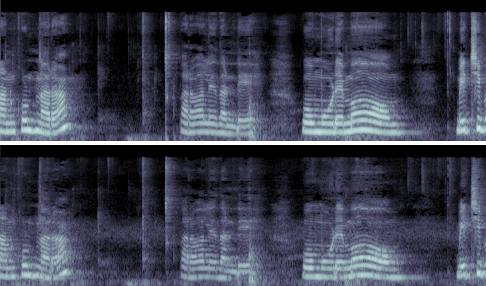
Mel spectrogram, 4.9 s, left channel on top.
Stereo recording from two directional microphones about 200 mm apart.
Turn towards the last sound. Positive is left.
turn(degrees=55)  # may be behind; listen again after turning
